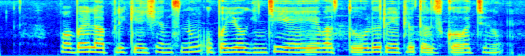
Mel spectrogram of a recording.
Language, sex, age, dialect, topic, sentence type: Telugu, female, 18-24, Southern, agriculture, question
